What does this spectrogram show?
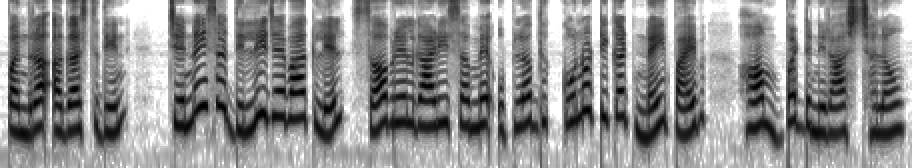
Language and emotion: Maithili, sad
